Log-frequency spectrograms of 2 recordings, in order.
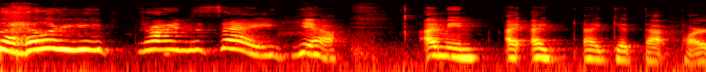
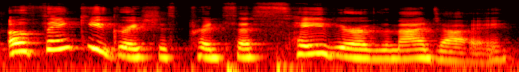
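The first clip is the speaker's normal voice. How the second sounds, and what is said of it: Sarcastic, mocking tone. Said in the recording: “being sarcastic and mean about it ... she's being mean about it”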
